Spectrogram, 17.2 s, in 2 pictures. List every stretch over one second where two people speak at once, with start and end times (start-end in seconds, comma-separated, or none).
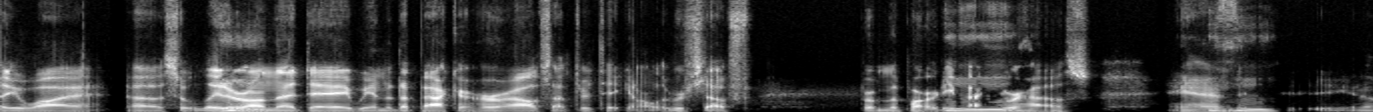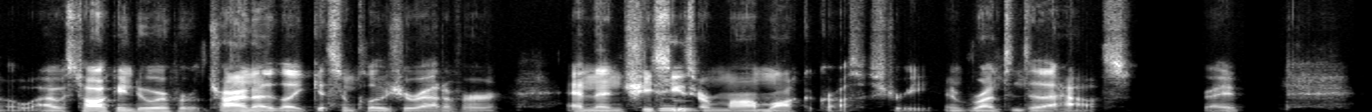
none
